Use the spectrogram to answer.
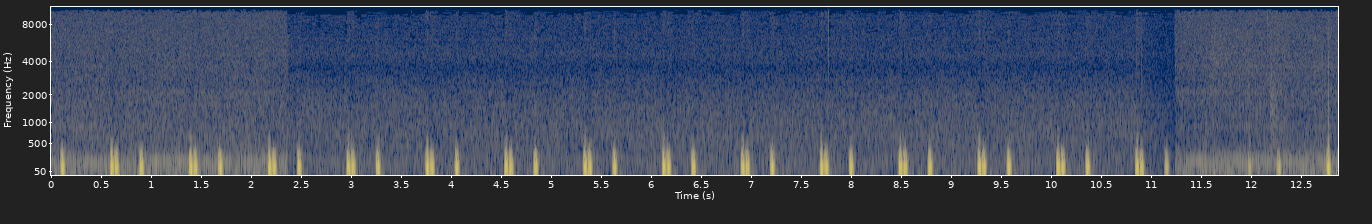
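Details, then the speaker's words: Normal heart sounds, S1 and S2, auscultated over the left lower sternal border (tricuspid area) with the stethoscope diaphragm: regular paired sounds at about 76 a minute; S1 loudest at apex, S2 at base. "again S1 is loudest at the Apex and S2 is loudest at the base of the heart"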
